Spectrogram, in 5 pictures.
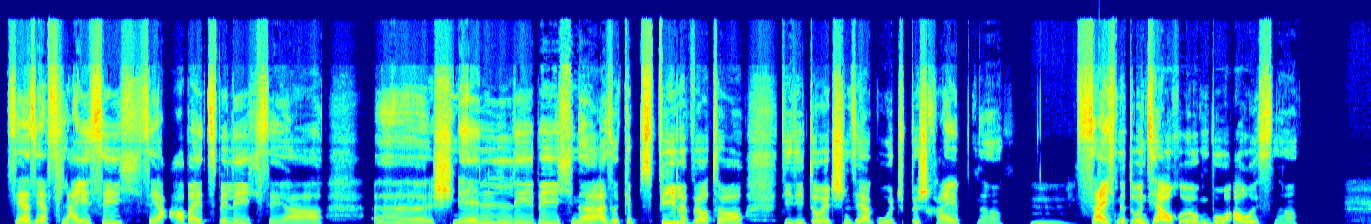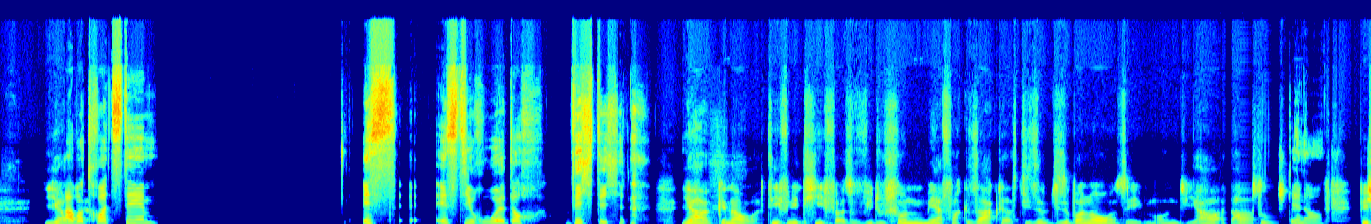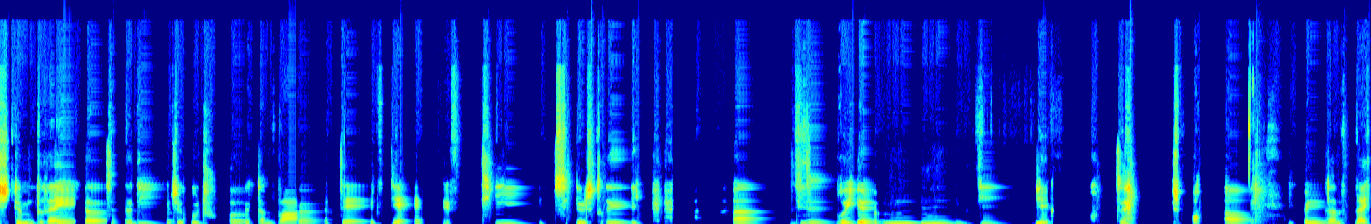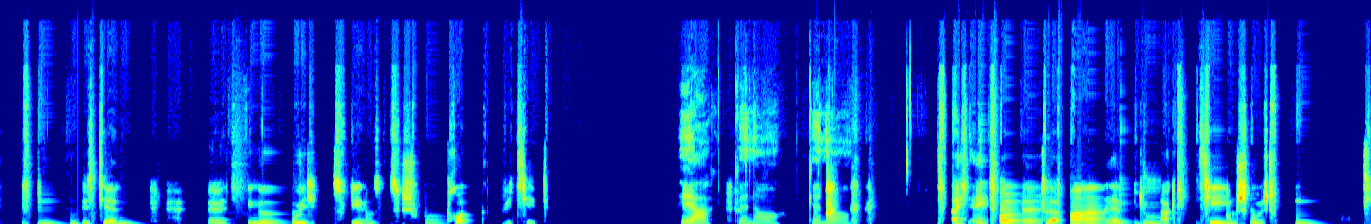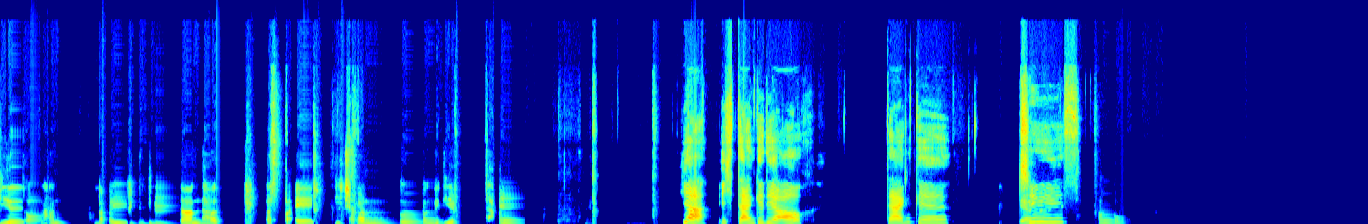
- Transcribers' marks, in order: static; other background noise; chuckle; distorted speech; unintelligible speech; unintelligible speech; unintelligible speech; chuckle; unintelligible speech; unintelligible speech
- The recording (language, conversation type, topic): German, podcast, Wie balancierst du Aktivität und Schonung richtig aus?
